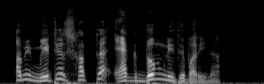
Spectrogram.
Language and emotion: Bengali, disgusted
